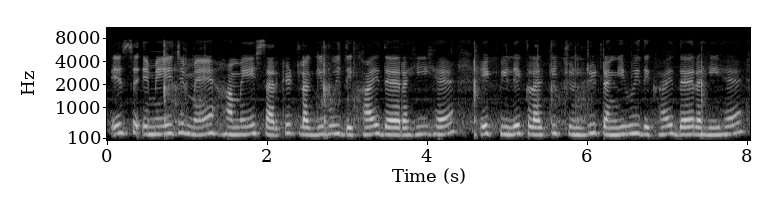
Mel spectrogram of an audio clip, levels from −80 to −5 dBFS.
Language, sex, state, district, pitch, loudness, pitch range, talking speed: Hindi, female, Chhattisgarh, Raigarh, 225 Hz, -28 LUFS, 215-245 Hz, 165 wpm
